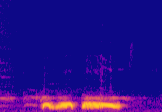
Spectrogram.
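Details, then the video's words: Spotted dove of the local 'giọng thổ' voice style giving an urging coo and calling: two low, rounded coo notes, the first wavering and the second longer and smoothly sustained, in otherwise quiet surroundings. "cu gáy thúc gù và gáy gọi cực đỉnh/ cu gay giong tho cuc dinh"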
